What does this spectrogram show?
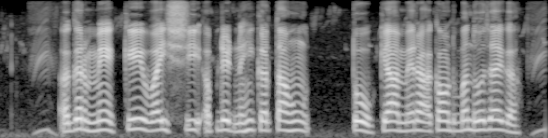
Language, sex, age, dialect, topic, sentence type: Hindi, male, 18-24, Marwari Dhudhari, banking, question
